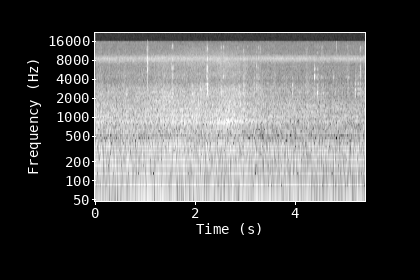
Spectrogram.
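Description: Closed-mouth chewing of a soft chicken burger, faint small wet clicks over a steady low hum.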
